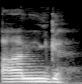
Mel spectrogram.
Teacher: the first gamma is pronounced as a gamma nasal as an end sound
